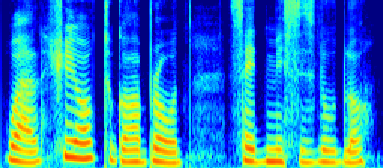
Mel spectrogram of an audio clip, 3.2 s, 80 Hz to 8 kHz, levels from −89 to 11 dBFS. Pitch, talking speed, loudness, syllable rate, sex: 210 Hz, 170 wpm, -15 LUFS, 4.2 syllables/s, female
